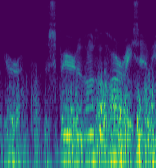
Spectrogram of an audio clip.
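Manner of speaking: normal talking voice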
